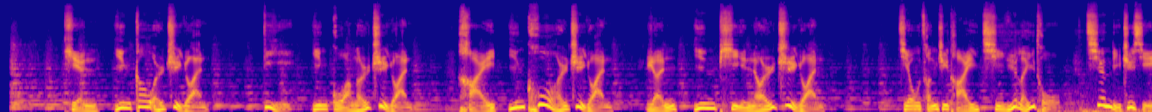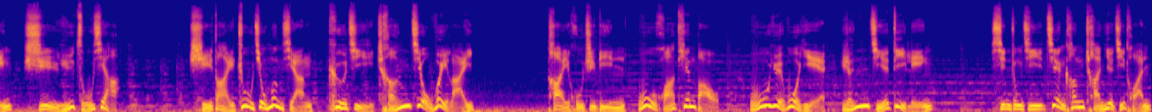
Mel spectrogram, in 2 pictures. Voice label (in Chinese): 男 厚重大气 健康宣传片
